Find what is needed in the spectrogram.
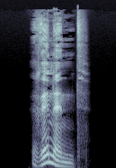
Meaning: present participle of rinnen
- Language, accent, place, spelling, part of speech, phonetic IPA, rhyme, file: German, Germany, Berlin, rinnend, verb, [ˈʁɪnənt], -ɪnənt, De-rinnend.ogg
